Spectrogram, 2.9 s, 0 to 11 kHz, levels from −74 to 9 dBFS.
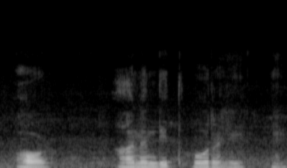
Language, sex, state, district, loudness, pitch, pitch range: Hindi, male, Maharashtra, Mumbai Suburban, -20 LUFS, 120 Hz, 115-125 Hz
